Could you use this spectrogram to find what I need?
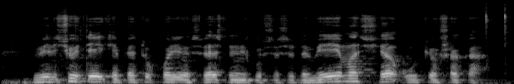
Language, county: Lithuanian, Telšiai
